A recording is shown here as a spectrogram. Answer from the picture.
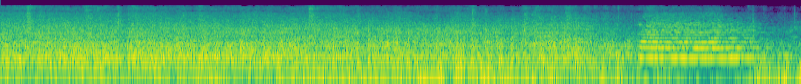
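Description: Vande Bharat electric express train rushing past on the adjacent track at close range, its wheels clattering over the rails. About six and a half seconds in, a train horn sounds one steady blast lasting just over a second.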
